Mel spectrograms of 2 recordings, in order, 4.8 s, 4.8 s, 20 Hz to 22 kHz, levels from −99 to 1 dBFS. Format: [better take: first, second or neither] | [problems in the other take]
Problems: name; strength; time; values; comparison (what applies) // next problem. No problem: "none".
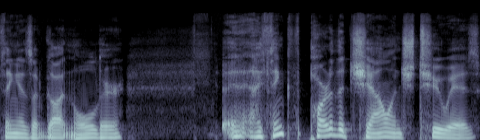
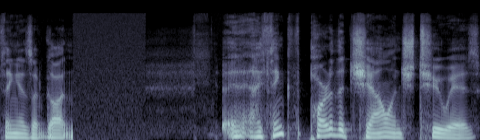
first | audio cutting out; at 0.5 s for 0.5 s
